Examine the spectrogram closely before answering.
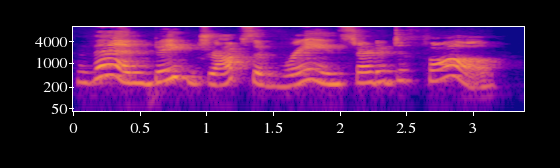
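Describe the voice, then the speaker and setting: A woman's voice: high-pitched, lively intonation, drawn-out words, reverberant, slight background noise. A woman reading picture books aloud to young children, expressively and with questions for her listeners. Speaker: children's read-aloud host, teacher or librarian.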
